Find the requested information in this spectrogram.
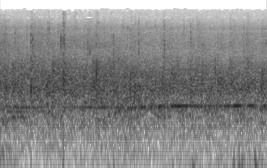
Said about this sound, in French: Donc je veux que tu acclames Dieu.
